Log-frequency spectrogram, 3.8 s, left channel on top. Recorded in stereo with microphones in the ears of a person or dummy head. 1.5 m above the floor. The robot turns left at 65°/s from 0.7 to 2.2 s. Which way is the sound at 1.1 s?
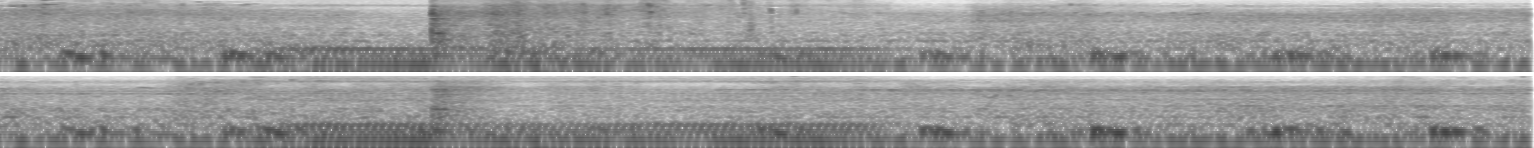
75° left (ahead or behind).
